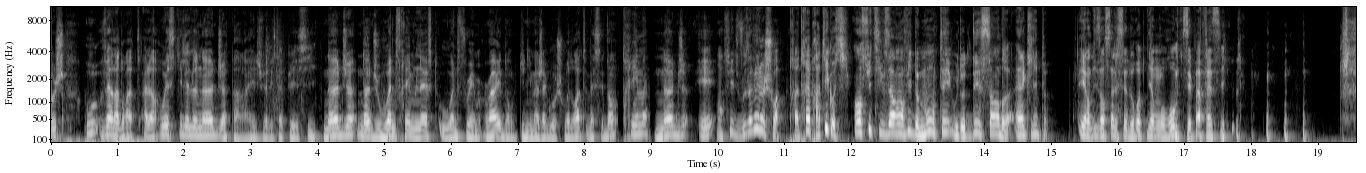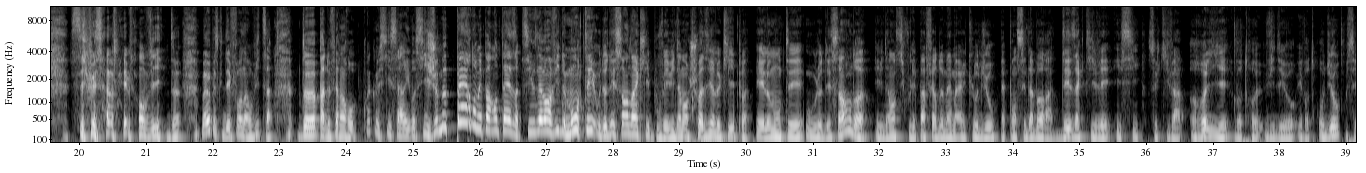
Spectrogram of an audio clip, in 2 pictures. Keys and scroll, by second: 2.0 alt+super+Right, 33.5 super+z.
